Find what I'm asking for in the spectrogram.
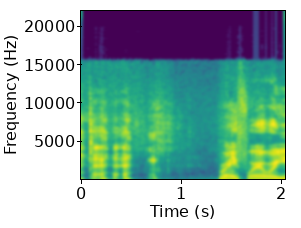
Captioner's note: laughing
